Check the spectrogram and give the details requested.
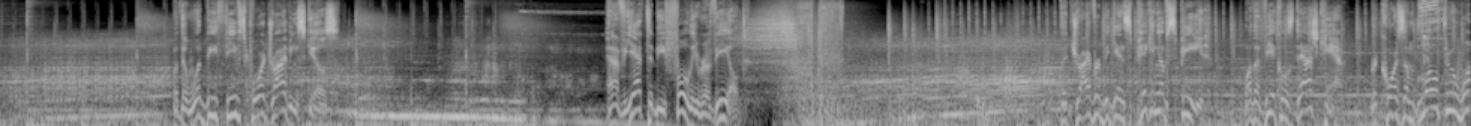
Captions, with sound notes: (car engine rumbles) But the would be thief's poor driving skills have yet to be fully revealed. (car engine revs) The driver begins picking up speed while the vehicle's dash cam records him blow through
